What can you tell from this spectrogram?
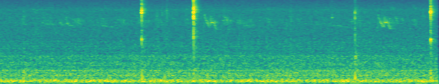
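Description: Small, sharp metallic clicks of tweezers working the mechanism of a Synchro-Compur leaf shutter, two clear ones about two and three seconds in and fainter ticks later, over a steady low hum.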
